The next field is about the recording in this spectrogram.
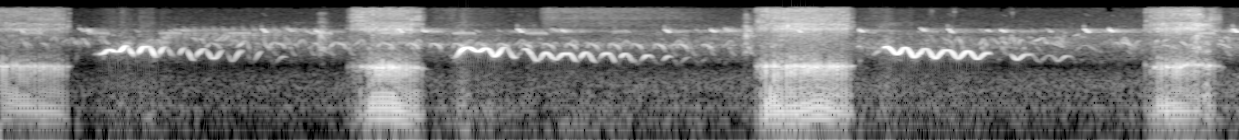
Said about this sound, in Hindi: बच्चों को ढूंढ रही बकरी ने उसके खर्राटे सुने।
